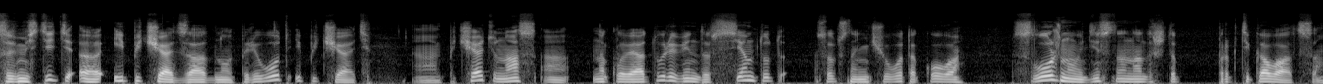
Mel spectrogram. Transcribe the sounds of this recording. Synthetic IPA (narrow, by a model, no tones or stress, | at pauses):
səvmʲɪsʲtʲitʲəipʲɪt͡ɕætʲzəɐd̪nopʲɪɾʲɪvo̞t̪ipʲɪt͡ɕætʲ | pʲɪt͡ɕætʲʊnas | nəklˠəvʲɪɐt̪uɾʲɪvʲind̪əfsʲe̞mt̪ut̪so̞psʲt̪ʲɪnənʲɪt͡ɕɪvo̞t̪ɐkovə | slˠo̞ʐnəvəjɪdʲinst̪ʲɪnːənad̪əʂt̪o | pɾəktʲɪkɐvat̪sə̰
